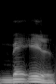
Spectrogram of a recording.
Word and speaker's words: 내일: Oh, like Yanne님 said here, it's in silent Korean, it's originally 레일. 레일, but we don't really pronounce real when it comes to a first consonant of a word in South Korean. So it became 내일.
